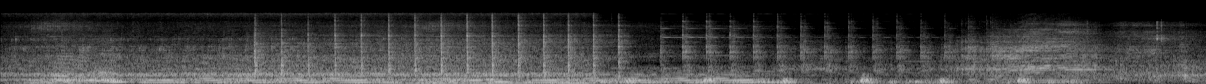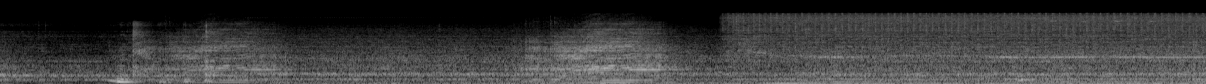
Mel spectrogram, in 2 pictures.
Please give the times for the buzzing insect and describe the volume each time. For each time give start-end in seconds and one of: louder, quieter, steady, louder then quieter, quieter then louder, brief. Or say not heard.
0.0-24.0 quieter.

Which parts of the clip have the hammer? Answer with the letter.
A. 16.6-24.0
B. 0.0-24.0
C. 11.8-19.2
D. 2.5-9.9
D.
